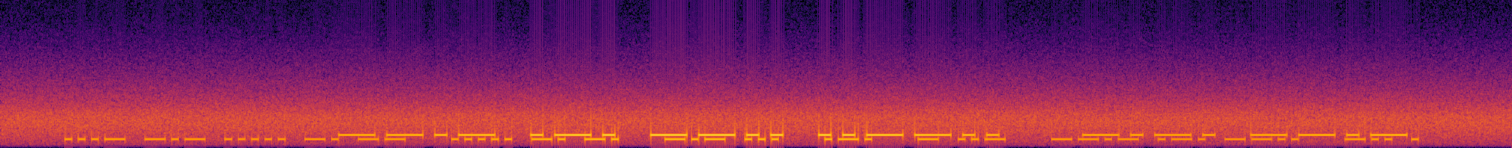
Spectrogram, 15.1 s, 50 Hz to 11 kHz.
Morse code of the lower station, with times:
0.6-4.0 VK5NM
4.5-6.2 5NN
6.6-7.8 KS
8.2-8.7 R
9.2-10.0 TU
10.5-13.0 QRZ
13.4-14.2 DE

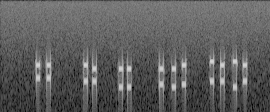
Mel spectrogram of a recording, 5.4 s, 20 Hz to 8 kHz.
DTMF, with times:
0.7-1.0 00
1.7-1.9 87
2.4-2.6 11
3.2-3.7 415
4.2-4.9 9838

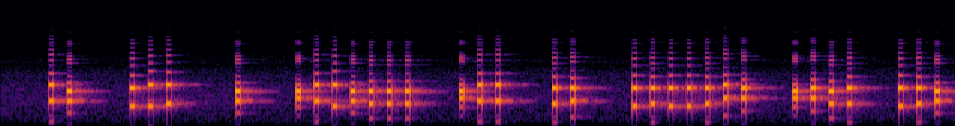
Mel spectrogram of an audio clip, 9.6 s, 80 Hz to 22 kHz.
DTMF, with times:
0.5-0.7 97
1.3-1.7 236
2.4-2.4 7
3.0-4.1 *937444
4.6-5.0 *99
5.5-5.7 58
6.3-7.5 25225#0
7.9-8.5 *045
9.0-9.4 257

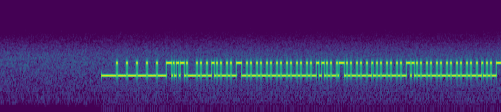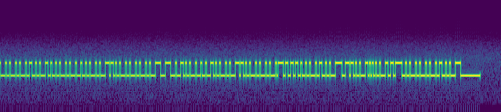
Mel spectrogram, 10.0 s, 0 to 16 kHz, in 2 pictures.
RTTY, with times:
2.0-3.8 79831
4.2-5.9 19201
6.2-7.2 99717
7.5-8.5 38025
8.6-9.7 48529

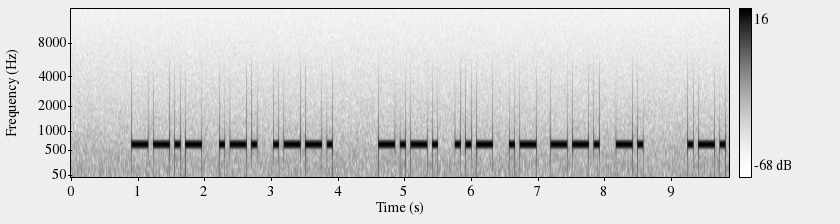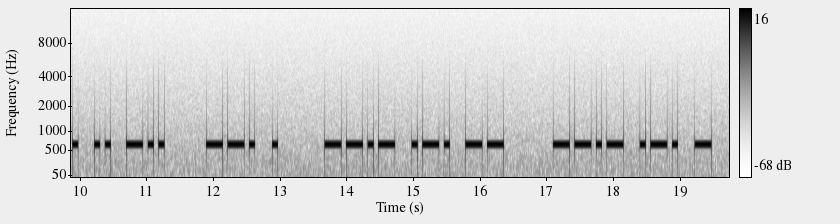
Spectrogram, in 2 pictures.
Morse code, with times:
0.9-3.9 QRP
4.6-8.6 CUAGN
9.2-11.3 LID
11.9-13.0 GE
13.7-16.4 QRM
17.1-19.5 QRT

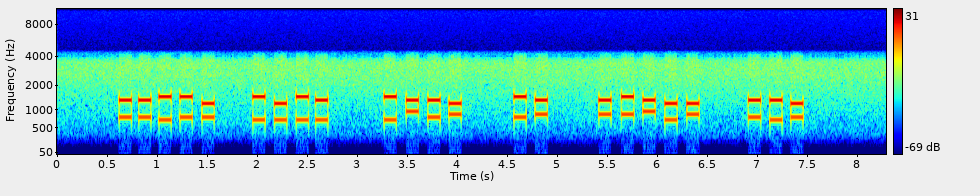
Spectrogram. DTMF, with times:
0.6-1.6 55364
2.0-2.7 3132
3.3-4.0 3057
4.6-4.9 68
5.4-6.4 89017
6.9-7.5 524

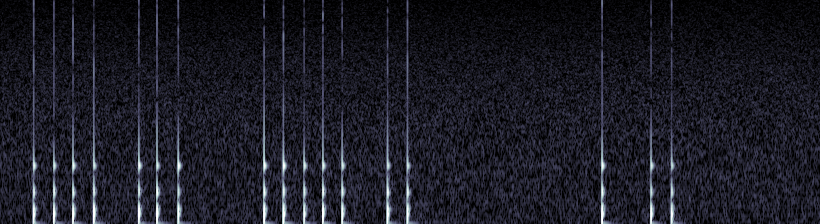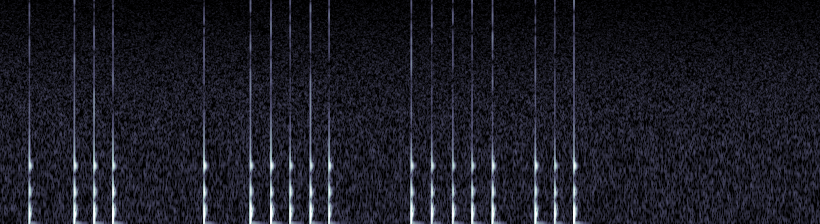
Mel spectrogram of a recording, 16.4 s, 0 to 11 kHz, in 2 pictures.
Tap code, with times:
0.3-4.1 SW
6.0-6.8 B
8.5-14.0 CEX

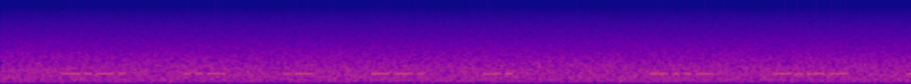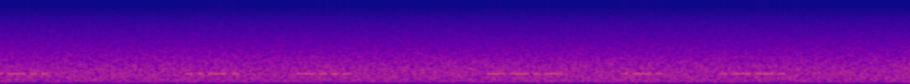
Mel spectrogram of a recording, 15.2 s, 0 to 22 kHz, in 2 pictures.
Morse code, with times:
0.5-4.3 CUAGN
5.4-8.0 XYL
9.1-10.5 FB
11.6-14.1 QRP

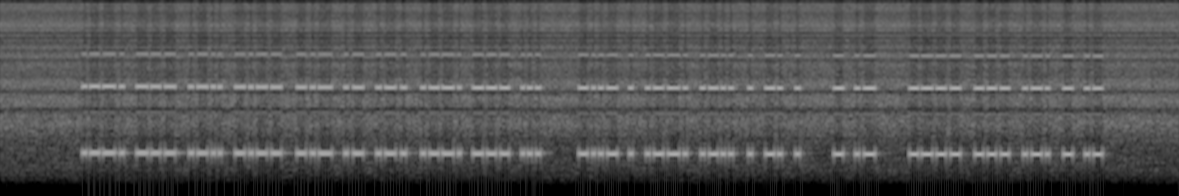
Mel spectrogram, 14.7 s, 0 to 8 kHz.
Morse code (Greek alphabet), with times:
1.0-6.8 ΠΟΛΥΚΑΡΠΟΣ
7.2-10.0 ΞΕΠΛΕΝΕ
10.4-10.9 ΤΑ
11.4-13.8 ΧΟΡΤΑ

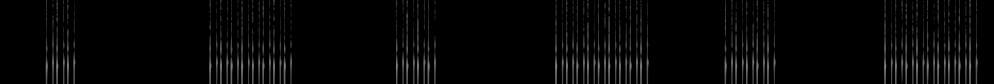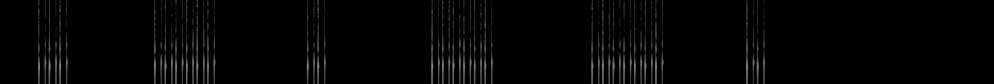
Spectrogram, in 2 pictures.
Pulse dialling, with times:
0.5-0.8 3
2.1-3.0 8
4.0-4.4 4
5.6-6.5 9
7.3-7.8 5
8.9-9.8 9
10.3-10.6 3
11.5-12.1 6
13.0-13.2 2
14.3-14.9 6
15.9-16.6 7
17.4-17.6 2

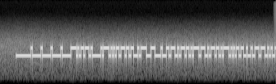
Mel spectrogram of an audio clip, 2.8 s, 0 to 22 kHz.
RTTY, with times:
1.0-1.2 ES
1.3-1.8 COMUN
1.9-2.1 EN
2.2-2.8 …

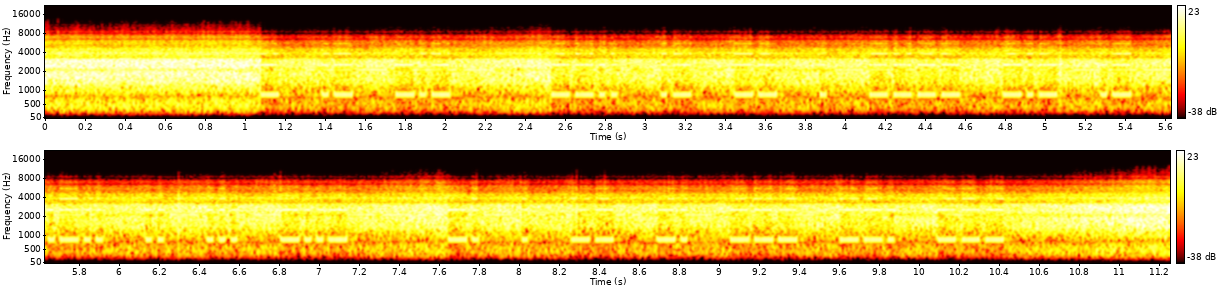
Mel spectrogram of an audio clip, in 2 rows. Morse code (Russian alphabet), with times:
1.1-2.0 ТАК
2.5-7.1 ЗАМЕШКАЛИСЬ
7.6-10.4 НЕМНОГО

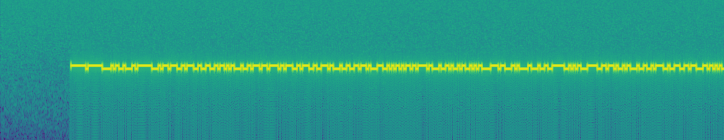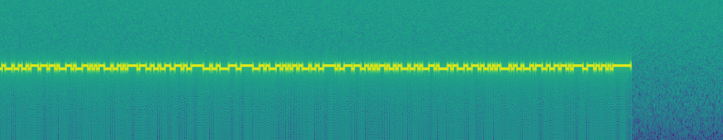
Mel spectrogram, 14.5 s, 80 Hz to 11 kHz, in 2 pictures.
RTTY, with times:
1.5-2.3 HUUIJ
2.5-3.3 QKUUC
3.5-4.3 PZRFK
4.5-5.3 DROAE
5.5-6.3 VRMPD
6.5-7.3 GLPNS
7.5-8.3 GQZZY
8.4-9.3 XULCV
9.4-10.3 OVNNF
10.4-11.2 VBUYD
11.4-12.2 ZEACR
12.6-13.4 UPXCJ

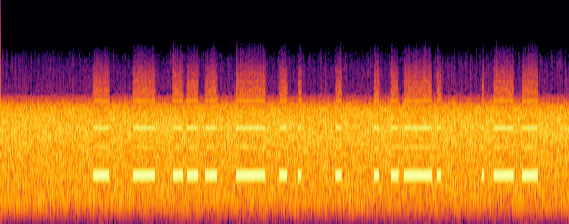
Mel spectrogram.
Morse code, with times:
none

